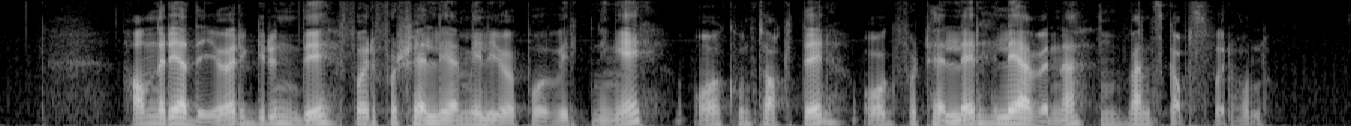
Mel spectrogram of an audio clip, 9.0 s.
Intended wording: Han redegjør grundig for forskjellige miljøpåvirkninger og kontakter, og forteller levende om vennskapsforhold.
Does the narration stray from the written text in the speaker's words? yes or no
no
